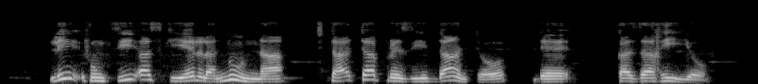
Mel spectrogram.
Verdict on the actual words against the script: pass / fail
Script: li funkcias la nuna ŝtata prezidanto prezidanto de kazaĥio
fail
